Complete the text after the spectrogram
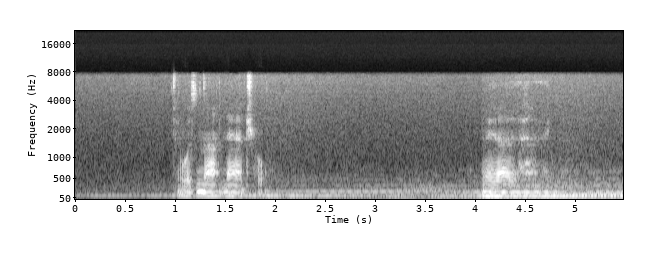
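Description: A young man speaks quietly and slowly, close by.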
